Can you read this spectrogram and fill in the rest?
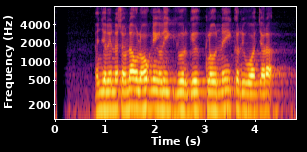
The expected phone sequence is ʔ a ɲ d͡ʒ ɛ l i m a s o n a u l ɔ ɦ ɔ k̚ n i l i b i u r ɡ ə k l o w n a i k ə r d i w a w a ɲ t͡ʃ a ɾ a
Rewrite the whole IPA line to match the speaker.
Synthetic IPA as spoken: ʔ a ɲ d͡ʒ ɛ l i n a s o n a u l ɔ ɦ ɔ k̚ n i l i ɡ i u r ɡ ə k l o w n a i k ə r d i w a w a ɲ t͡ʃ a ɾ a

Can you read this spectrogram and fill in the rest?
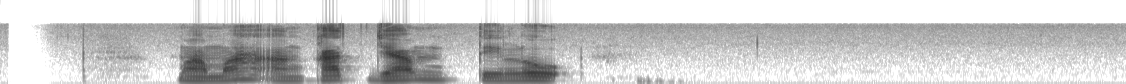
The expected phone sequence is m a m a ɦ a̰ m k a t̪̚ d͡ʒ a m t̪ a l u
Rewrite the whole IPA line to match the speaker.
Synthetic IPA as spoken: m a m a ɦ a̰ ŋ k a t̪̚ d͡ʒ a m t̪ i l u

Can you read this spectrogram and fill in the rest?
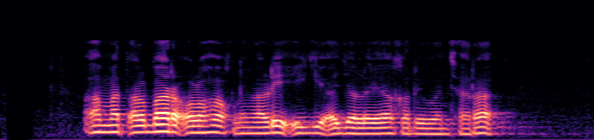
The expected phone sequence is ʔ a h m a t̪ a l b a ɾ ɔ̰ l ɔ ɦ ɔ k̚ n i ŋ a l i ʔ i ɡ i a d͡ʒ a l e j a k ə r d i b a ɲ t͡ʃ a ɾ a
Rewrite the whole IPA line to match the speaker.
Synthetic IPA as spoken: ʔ a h m a t̪ a l b a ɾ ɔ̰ l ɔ ɦ ɔ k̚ n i ŋ a l i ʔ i ɡ i a d͡ʒ a l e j a k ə r d i w a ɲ t͡ʃ a ɾ a

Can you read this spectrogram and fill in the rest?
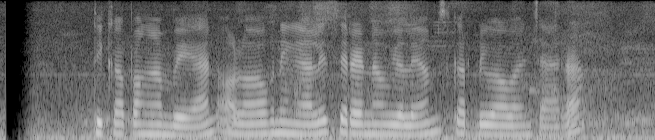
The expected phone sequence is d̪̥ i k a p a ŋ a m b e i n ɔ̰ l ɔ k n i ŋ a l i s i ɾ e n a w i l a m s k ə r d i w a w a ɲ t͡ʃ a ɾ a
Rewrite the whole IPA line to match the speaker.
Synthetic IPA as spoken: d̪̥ i k a p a ŋ a m b e a n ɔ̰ l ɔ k n i ŋ a l i s i ɾ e n a w i l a m s k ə r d i w a w a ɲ t͡ʃ a ɾ a

